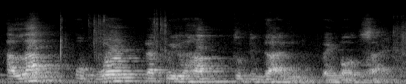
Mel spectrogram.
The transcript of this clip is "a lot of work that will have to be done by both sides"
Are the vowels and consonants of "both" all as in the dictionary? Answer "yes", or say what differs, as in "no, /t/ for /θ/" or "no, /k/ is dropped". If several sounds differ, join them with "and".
no, /t/ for /θ/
